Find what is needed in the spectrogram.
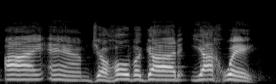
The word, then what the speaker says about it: Yahweh: So you get just the consonants that are then pronounced Yahweh.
